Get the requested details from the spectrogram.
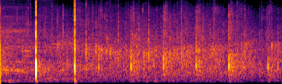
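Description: An audience applauds: two sharp claps ring out first, then a softer, scattered patter of many hands clapping continues throughout, moderately quiet.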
